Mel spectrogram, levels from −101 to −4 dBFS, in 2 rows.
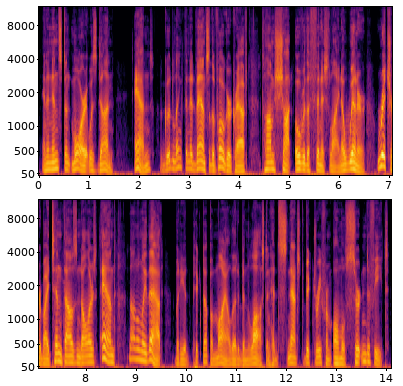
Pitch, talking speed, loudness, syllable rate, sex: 120 Hz, 225 wpm, -22 LUFS, 5.7 syllables/s, male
